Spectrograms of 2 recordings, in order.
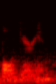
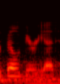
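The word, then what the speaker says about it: Belgariad: and then bold bulgarian i guess it's belt gary not bulgarian the name of the series is gary the belgaeriad i always pronounce it like bulgaria i don't know why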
